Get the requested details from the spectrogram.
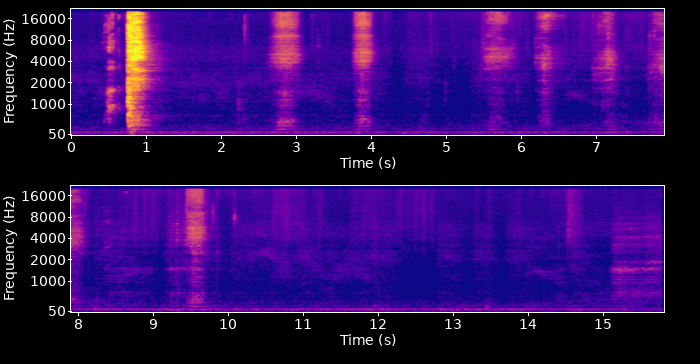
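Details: Induced sneezing: one loud, sharp sneeze, then a run of softer sniffs and small sneezing bursts.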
